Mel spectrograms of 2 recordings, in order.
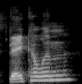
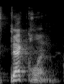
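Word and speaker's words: DeKaylin: It's Dakelin. Dakelin? Yeah. Daekaylalyn. Yeah. Dakelin. Yep. Or maybe it's Declan.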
